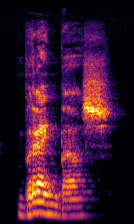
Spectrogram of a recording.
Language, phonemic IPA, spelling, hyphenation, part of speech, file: Dutch, /ˈbrɛi̯n.baːs/, breinbaas, brein‧baas, noun, Nl-breinbaas.ogg
- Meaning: cunning mastermind, sly weasel, brainy person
